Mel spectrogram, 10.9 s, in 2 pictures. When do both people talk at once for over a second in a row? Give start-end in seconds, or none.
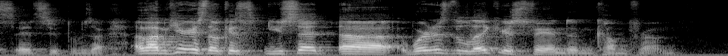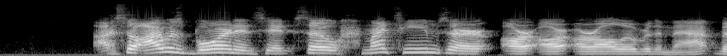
none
